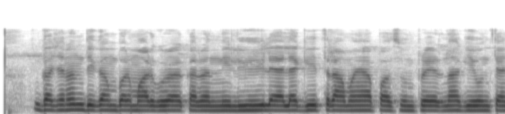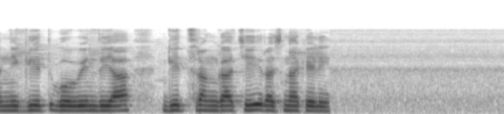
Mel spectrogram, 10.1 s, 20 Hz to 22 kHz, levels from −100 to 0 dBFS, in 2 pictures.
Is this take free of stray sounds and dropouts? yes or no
yes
